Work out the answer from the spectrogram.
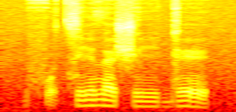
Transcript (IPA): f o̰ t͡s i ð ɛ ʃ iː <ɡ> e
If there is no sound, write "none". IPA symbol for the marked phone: ɡ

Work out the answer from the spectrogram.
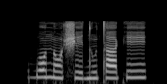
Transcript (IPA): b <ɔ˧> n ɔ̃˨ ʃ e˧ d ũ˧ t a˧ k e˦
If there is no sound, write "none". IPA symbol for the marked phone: ɔ˧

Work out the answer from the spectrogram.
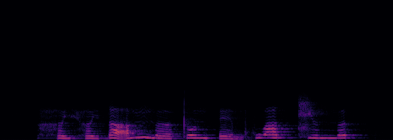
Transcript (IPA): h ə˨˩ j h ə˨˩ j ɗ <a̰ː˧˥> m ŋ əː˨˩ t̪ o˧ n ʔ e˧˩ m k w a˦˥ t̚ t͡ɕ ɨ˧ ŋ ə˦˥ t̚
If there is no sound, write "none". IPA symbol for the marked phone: a̰ː˧˥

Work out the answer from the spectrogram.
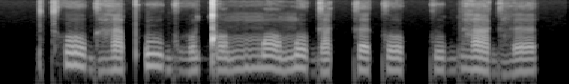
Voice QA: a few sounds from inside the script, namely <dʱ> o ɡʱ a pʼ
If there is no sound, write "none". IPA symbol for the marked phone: tʰ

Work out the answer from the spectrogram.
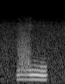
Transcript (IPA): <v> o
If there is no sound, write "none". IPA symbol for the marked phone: v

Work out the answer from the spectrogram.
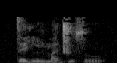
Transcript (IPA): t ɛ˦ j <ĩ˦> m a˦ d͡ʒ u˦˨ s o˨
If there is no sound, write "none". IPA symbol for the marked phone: ĩ˦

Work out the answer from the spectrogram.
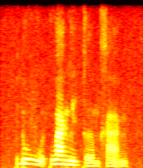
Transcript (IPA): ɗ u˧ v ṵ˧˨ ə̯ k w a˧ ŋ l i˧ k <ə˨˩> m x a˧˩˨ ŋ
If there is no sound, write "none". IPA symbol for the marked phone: əː˨˩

